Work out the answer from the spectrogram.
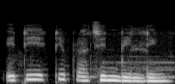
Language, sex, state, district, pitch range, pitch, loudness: Bengali, female, West Bengal, Alipurduar, 165-215 Hz, 190 Hz, -13 LUFS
